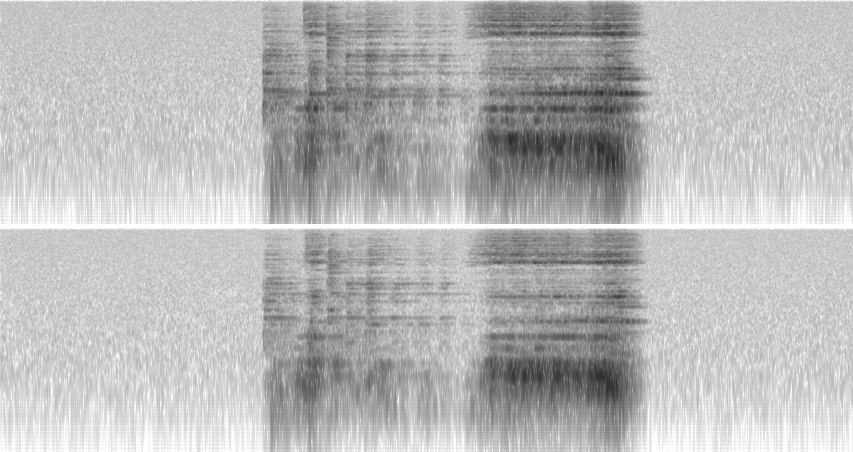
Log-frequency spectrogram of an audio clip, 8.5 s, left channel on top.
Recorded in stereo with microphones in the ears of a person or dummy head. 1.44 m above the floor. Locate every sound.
2.6 s dishes clattering: 55° left (ahead or behind), 6.5 m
